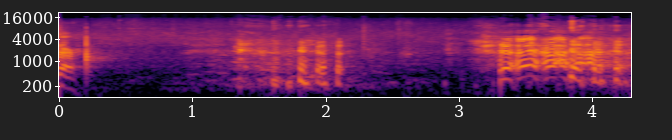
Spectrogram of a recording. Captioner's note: laughing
